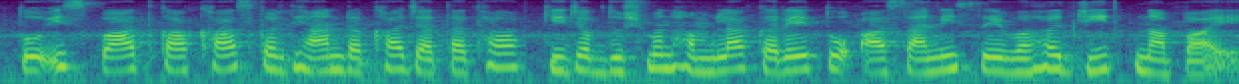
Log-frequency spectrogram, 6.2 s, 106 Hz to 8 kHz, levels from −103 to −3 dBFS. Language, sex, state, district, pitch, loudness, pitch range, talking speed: Hindi, female, Uttar Pradesh, Ghazipur, 220 Hz, -23 LUFS, 205-235 Hz, 210 wpm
